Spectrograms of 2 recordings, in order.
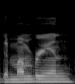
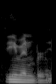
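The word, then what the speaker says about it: Demonbreun: It looks like that's how it's spelled, but everybody pronounces it Demumbrian, but it's Demon Brewing.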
